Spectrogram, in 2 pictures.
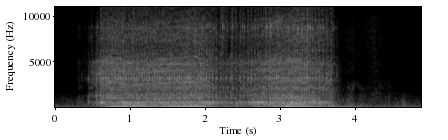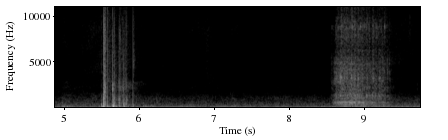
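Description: A sewing machine runs in two long, even stitching bursts along an Afghani salwar seam, then a sharp clack follows, and a final short burst of stitching ends the stretch.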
